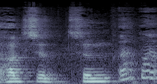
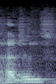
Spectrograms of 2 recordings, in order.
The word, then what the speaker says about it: Hudgens: people like Selena Gomez, um, Hilary Duff, Vanessa Hudson. Vanessa Hudgens. Yeah, I always have a hard time pronounce her last name.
